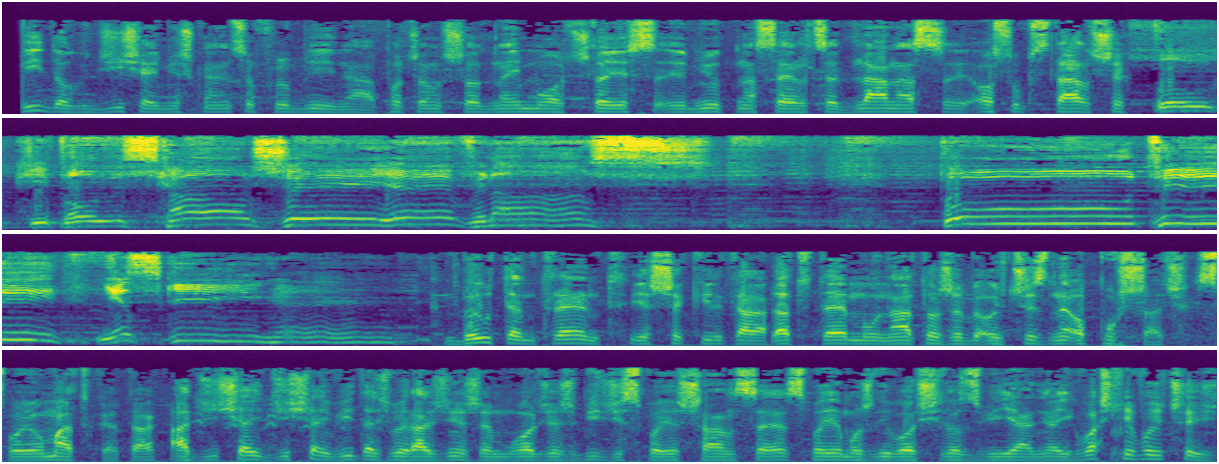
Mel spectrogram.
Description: Lublinianie jak co roku na placu Zamkowym uczcili odzyskanie niepodległości przez Polskę.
